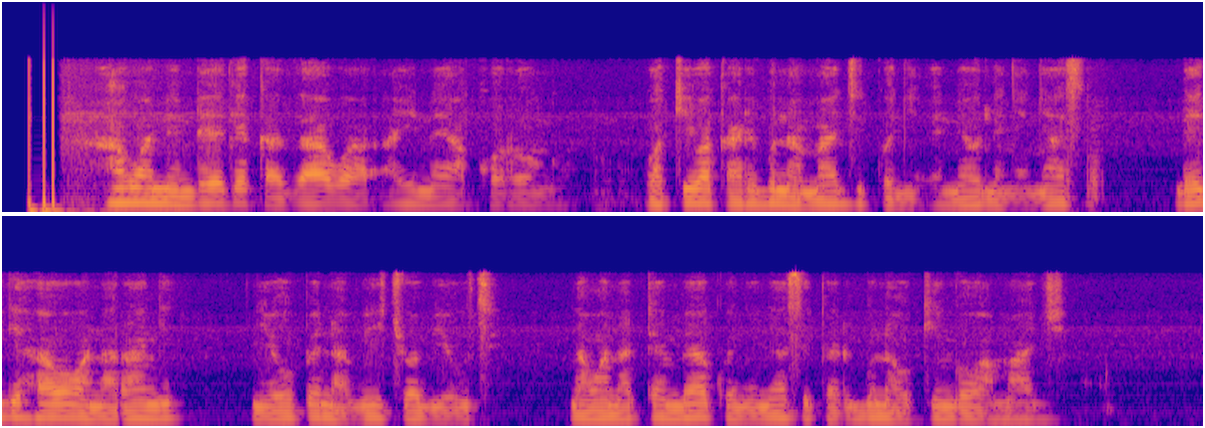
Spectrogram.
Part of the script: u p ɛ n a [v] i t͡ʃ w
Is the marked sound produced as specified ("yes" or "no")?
yes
